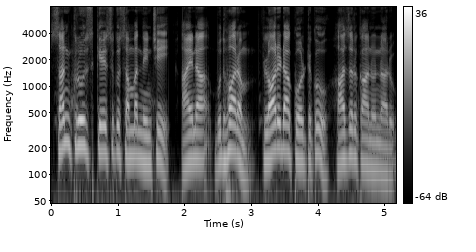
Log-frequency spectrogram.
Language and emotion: Telugu, neutral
